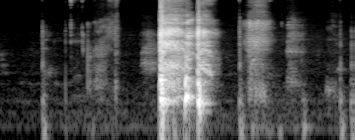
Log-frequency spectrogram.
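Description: A person coughing: a loud fit of a few quick coughs about halfway through, then a softer cough just after.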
